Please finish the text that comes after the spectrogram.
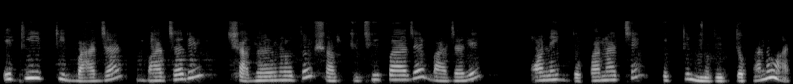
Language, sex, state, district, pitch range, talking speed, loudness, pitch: Bengali, female, West Bengal, Jhargram, 175-300 Hz, 130 wpm, -26 LUFS, 215 Hz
